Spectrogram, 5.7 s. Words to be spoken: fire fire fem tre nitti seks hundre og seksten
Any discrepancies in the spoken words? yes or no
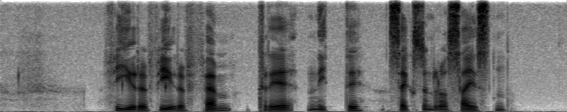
no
